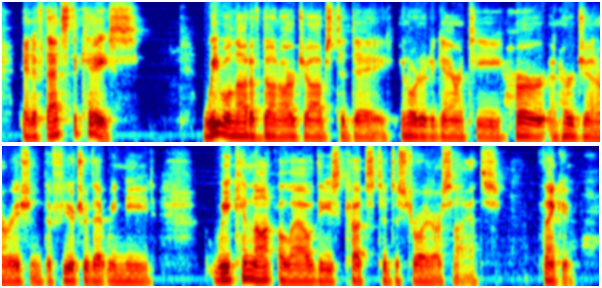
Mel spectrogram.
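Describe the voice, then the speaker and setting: Over a quiet background, a man with a very deep, low voice speaks at a moderate pace, somewhat breathy, with ordinary pitch variation. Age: 60s. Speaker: former agency administrator and scientist. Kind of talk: talk with slides. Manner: emphatic.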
